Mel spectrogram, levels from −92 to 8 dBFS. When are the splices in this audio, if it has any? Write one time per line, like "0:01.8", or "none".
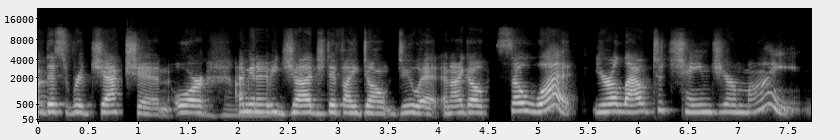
0:00.9
0:04.6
